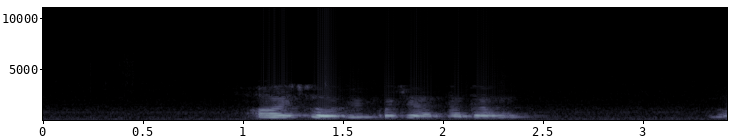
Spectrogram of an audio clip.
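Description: An elderly man speaks calmly and clearly into a microphone.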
